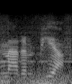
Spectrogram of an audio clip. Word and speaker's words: Madame Piaf: My name is pronounced as Madame Piaf, Captain. Thank you for asking. Madame Piaf.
